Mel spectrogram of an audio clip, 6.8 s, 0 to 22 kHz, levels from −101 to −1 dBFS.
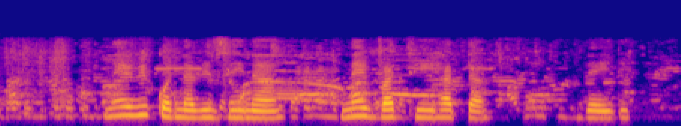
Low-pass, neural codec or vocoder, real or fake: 7.2 kHz; none; real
